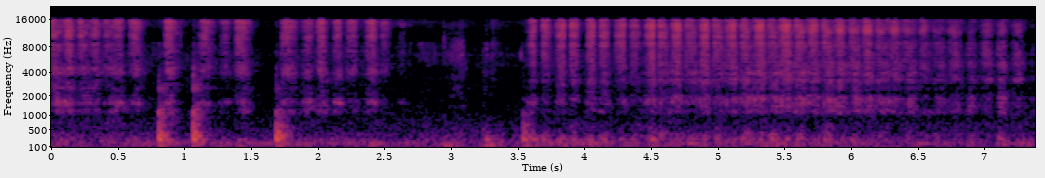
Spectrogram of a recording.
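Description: A red colored pencil scratches and rubs short coloring strokes across the feathers on a flat paper coloring book page lying on a table, while the other long-nailed hand holds the page. The quiet, dry scratching opens with a few sharper pencil strikes, then settles into a steady, bright rasping rhythm of strokes.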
